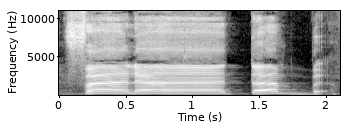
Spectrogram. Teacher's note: Tab ada qalqalah pada bah. Lantunan kecil ataupun kita panggil qalqalah sughra.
